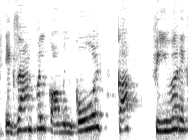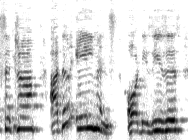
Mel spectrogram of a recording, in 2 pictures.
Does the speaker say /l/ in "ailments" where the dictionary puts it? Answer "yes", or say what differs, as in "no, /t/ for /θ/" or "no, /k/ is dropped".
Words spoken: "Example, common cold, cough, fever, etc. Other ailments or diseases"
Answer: yes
